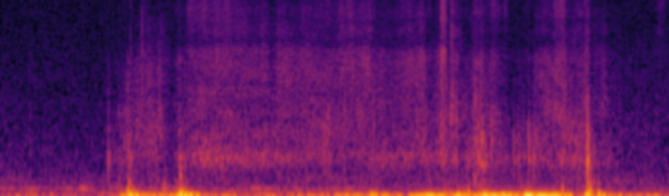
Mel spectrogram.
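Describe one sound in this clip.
Paper pages rustle and turn.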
